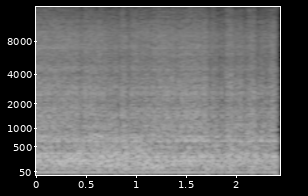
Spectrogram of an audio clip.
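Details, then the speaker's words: 1987 Toyota Camry LE, 4-cylinder, automatic, warm: low even engine rumble with no stumbles or misses, not a single misfire; smooth healthy steady idle. "absolutely solid steady tone yup just does its thing"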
